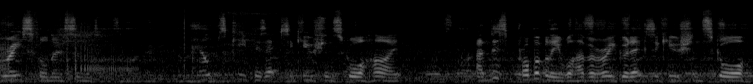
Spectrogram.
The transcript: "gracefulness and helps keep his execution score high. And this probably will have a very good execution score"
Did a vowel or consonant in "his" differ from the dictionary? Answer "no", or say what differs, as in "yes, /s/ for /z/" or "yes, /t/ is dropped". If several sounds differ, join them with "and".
no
